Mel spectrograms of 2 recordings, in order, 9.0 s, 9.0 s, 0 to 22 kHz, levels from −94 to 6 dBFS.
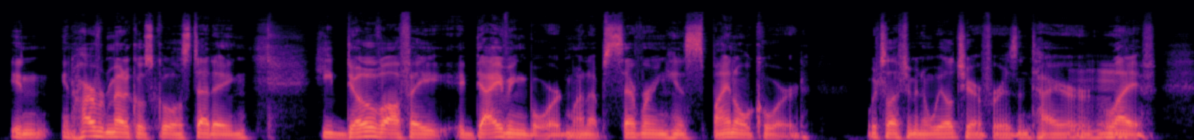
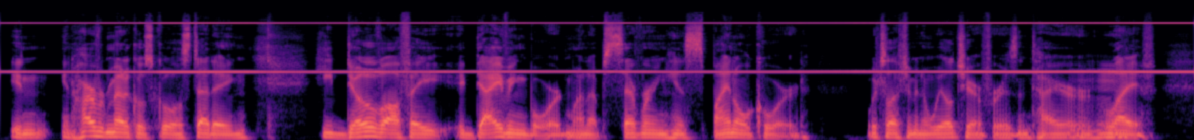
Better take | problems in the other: first | high-pitched whine; loud; throughout; 2.5 kHz, 7 dB below the speech

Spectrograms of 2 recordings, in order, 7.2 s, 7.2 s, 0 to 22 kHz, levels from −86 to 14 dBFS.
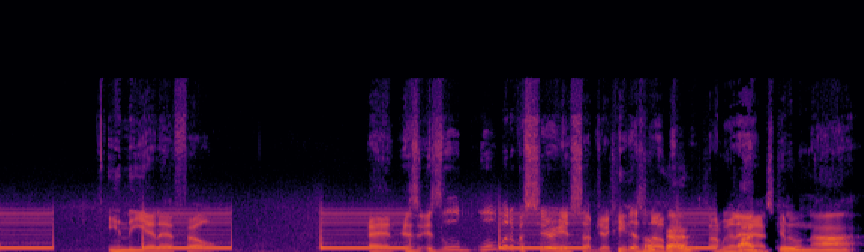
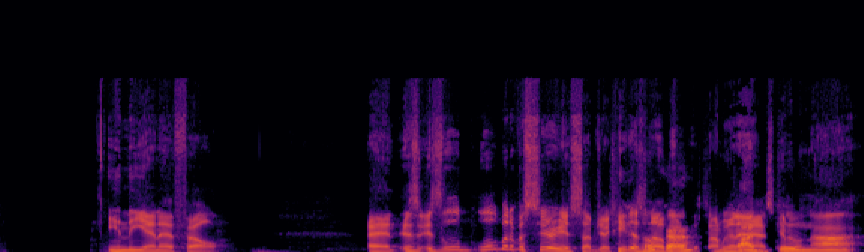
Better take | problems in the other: second | phone ringing; noticeable; until 6 s; peak 2 dB below the speech

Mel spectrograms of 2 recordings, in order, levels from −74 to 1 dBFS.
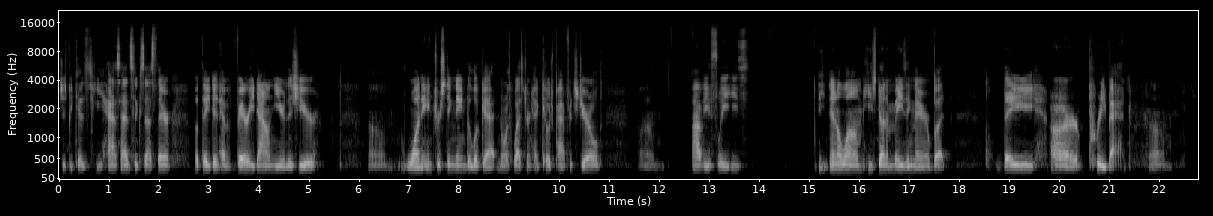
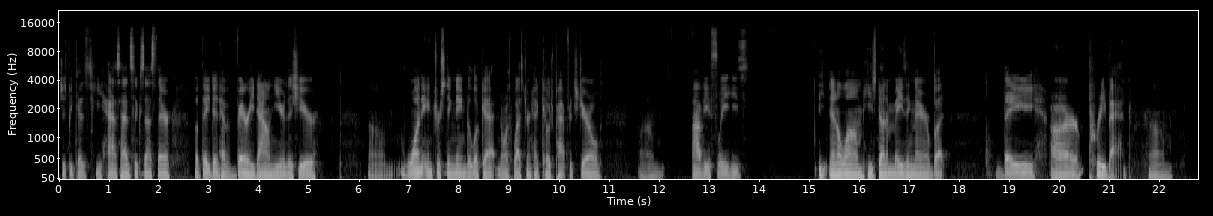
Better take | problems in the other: second | thin; very; fading below 300 Hz

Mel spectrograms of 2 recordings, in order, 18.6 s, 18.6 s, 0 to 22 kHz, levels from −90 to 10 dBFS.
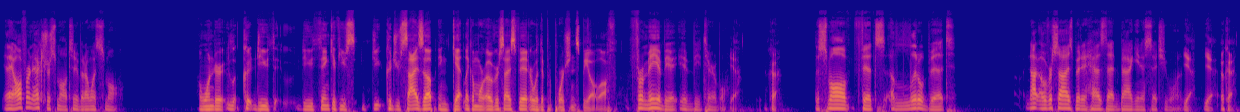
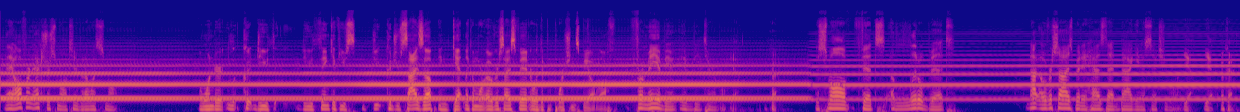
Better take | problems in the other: first | background music; very loud; throughout; 4 dB above the speech

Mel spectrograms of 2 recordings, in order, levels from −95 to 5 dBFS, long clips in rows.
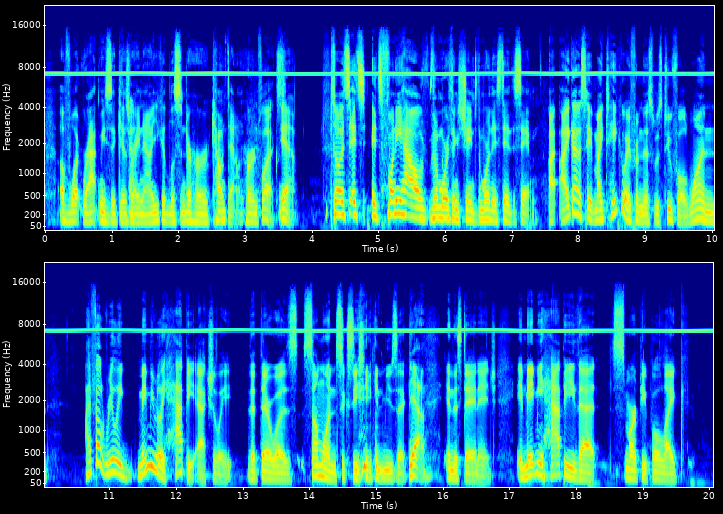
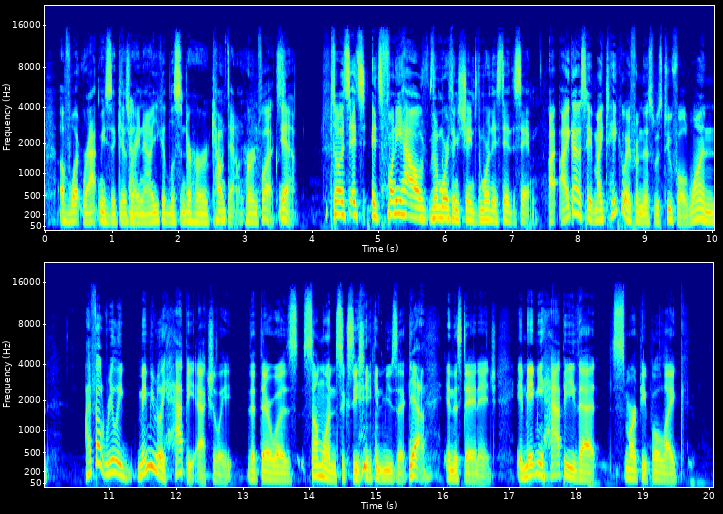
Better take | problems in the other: second | high-pitched whine; noticeable; throughout; 7 kHz, 10 dB below the speech

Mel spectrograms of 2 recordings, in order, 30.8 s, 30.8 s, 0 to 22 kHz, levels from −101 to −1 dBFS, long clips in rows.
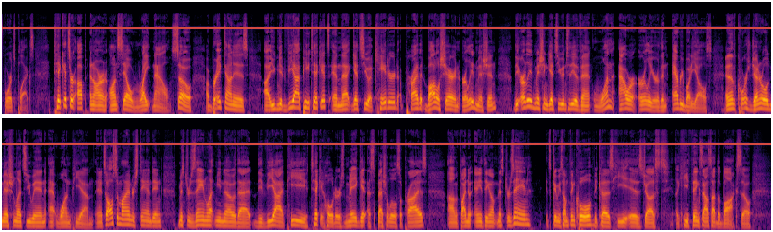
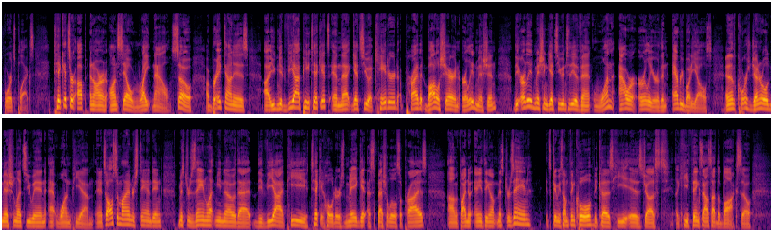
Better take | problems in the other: second | high-pitched whine; loud; throughout; 9.5 kHz, 5 dB below the speech

